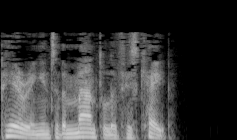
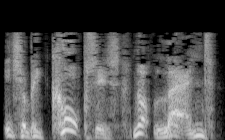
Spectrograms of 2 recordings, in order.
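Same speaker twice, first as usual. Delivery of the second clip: high, forceful brutish voice; raised, derisive creature voice; scornful orc; 5 semitones higher, 3 dB louder than usual. A narrator's reading. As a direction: argue back as a contemptuous orc chieftain. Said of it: "grunted Ushnots scornfully".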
